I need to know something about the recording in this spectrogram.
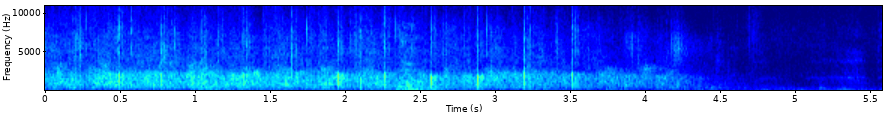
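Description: An audience applauds in a large hall and the clapping fades.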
